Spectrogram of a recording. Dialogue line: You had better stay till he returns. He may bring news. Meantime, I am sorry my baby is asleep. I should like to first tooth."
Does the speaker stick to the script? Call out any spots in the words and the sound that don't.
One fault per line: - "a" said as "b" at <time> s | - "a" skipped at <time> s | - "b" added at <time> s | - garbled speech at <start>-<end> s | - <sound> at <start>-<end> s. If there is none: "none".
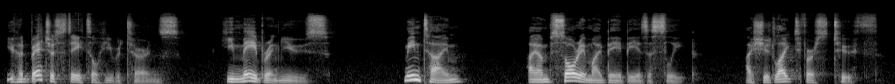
none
